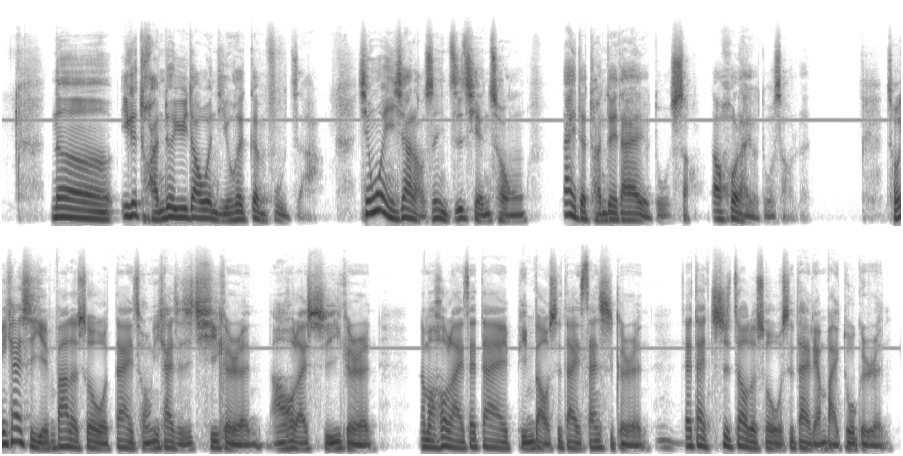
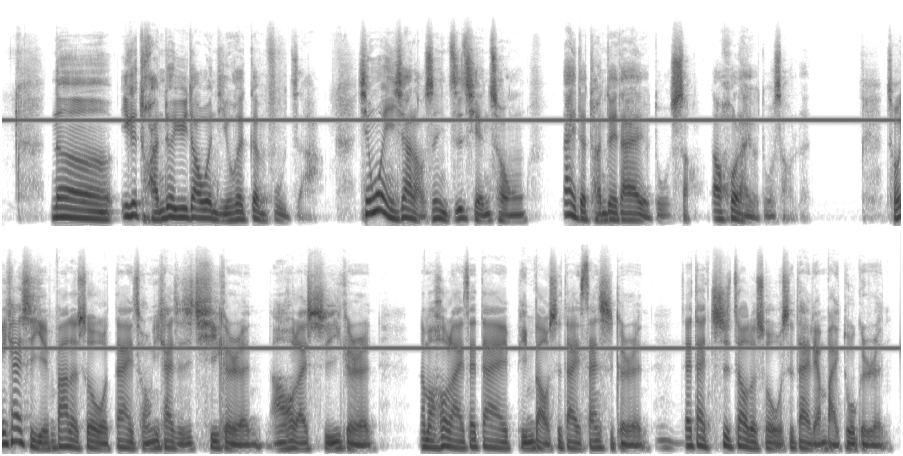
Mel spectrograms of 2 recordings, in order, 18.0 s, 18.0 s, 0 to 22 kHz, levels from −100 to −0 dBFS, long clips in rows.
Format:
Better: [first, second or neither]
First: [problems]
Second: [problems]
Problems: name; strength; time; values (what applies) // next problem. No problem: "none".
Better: first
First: high-pitched whine; faint; throughout; 2.5 kHz, 30 dB below the speech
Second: high-pitched whine; loud; throughout; 2.5 kHz, 10 dB below the speech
